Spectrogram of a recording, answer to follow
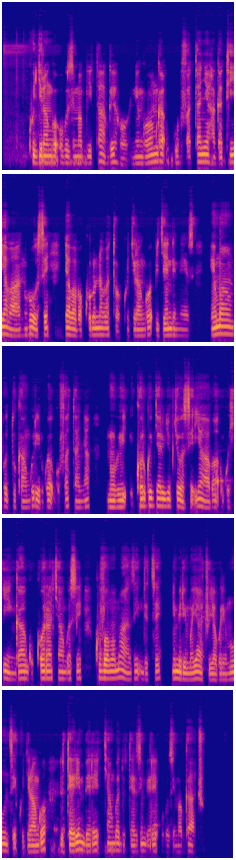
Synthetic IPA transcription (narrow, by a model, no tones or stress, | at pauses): kuɟiɾaŋɡo̞ʔuβuzimab̚ɡiːtab̚ɡe̞ho̞niŋɡo̞ːmɡauβufataɲe̞haɡatʰijaβaːn̥huβo̞ːse̞jaːβaβakuɾunaβatʰo̞kuɟiɾaŋɡo̞βiɟe̞ːndene̞ːzḁ | nijo̞maːɱvud̥ukʰaːŋɡuɾiɾɡwaɡufataɲa | muβikʰo̞ɾɡwibjaːɾiβjo̞bjo̞ːse̞̰jaːβaɡuhiːŋɡaɡukʰo̞ɾacaːŋɡwase̞kuvuamamaːzinde̞t͡se̞ | nimiɾimo̞jaːt͡ʃujaβuɾimuːnsikuɟiɾaŋɡo̞dute̞ːɾimbe̞ɾe̞caːŋɡwadute̞ːzimbe̞ɾe̞ʔuβuzimab̚ɡaːt͡ʃu̥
